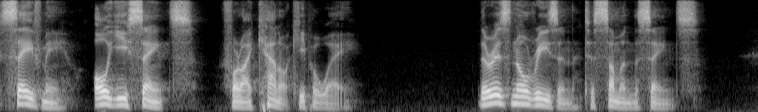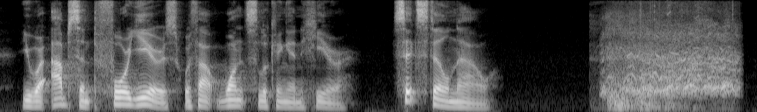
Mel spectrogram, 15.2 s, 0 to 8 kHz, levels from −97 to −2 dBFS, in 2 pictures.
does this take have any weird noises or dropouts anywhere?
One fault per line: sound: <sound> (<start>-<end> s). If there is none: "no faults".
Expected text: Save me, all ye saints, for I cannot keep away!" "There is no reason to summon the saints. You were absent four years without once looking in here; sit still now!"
sound: laugh (13.5-15.0 s)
